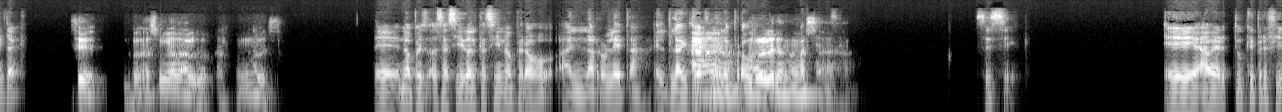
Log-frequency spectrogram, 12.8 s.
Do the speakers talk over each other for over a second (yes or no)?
yes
